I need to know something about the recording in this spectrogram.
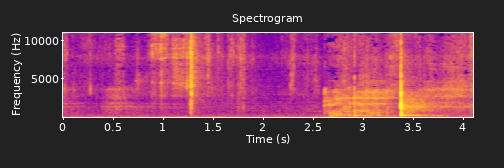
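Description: Faint paper and cardboard rustling as the paper pull-tab seal is stripped off an iPhone 14 Plus box, with a small click about a second in and a sharp click near the end.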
